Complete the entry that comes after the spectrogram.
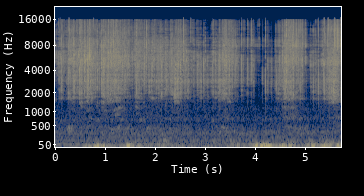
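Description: A clear glass jar with a gold lid, filled with dry tapioca pearls, is held in both hands and shaken and tilted back and forth so the pearls shift and rattle against the glass. The sound is a dense, bright, hissing rattle with very little low end. It swells and fades in waves as the jar tips, dipping briefly before surging again toward the end.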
